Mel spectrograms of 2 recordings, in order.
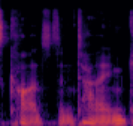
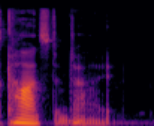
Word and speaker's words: Constantine: And yes, the actual pronunciation is Constantine. Get used to it. Gaiman and Alan Moore have corrected us all. It's Constantine.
